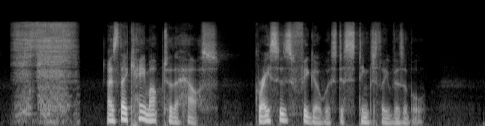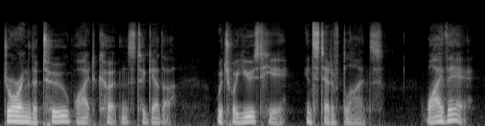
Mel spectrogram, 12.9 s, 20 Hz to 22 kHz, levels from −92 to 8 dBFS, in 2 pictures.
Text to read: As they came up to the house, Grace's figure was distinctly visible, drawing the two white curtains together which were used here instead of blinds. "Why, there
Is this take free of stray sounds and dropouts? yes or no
no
